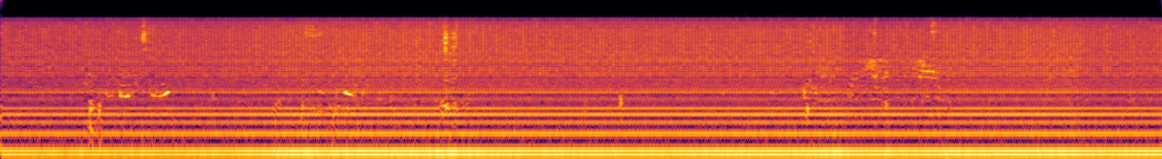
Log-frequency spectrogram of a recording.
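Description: Steady electrical mains hum with many overtones, unchanging in level and loud enough to dominate the recording.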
